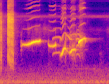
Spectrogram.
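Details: White-rumped shama female calling to make a male sing: a click, then a long rising whistle and a quick run of swooping notes ending on a high slur.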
